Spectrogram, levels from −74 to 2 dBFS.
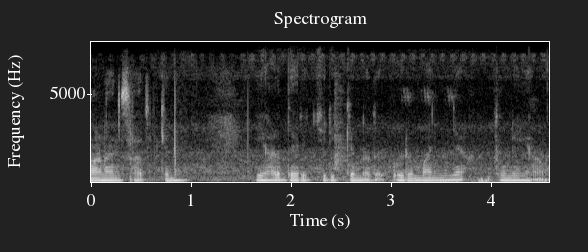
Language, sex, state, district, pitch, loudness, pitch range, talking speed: Malayalam, male, Kerala, Kasaragod, 125 Hz, -18 LUFS, 120-130 Hz, 90 wpm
